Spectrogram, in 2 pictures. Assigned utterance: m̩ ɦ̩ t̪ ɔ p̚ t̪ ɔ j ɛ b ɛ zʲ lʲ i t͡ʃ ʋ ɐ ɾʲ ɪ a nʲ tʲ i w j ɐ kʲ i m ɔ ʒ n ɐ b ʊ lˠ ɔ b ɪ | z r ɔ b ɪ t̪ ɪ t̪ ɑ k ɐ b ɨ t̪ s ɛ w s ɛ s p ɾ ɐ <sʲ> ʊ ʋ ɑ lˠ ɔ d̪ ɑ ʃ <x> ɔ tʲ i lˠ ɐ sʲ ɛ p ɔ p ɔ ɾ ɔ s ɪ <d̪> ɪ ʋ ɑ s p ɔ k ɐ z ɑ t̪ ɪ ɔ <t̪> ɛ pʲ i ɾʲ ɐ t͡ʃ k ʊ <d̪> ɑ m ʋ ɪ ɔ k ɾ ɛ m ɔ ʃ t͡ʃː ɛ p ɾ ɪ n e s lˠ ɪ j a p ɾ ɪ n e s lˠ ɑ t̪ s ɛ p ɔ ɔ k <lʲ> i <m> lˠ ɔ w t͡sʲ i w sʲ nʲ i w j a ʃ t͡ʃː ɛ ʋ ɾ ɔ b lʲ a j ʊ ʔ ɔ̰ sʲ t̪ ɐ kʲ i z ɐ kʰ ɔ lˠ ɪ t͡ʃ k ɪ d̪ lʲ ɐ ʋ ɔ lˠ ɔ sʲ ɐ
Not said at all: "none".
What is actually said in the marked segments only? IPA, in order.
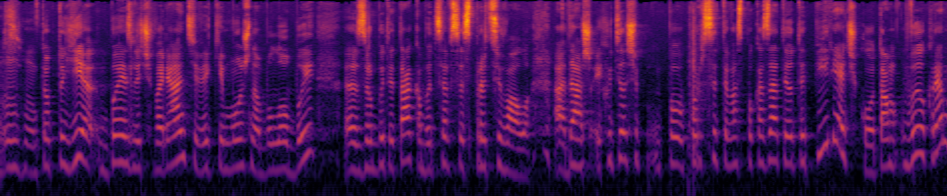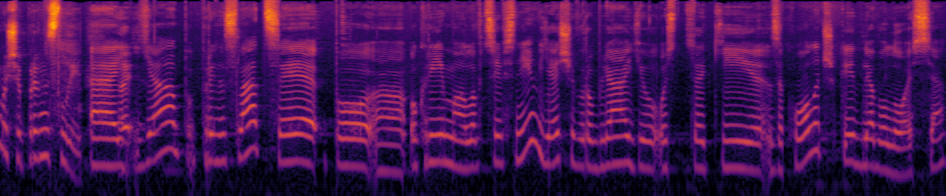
t͡sʲ, x, t̪, t̪, t̪, ɾʲ, m

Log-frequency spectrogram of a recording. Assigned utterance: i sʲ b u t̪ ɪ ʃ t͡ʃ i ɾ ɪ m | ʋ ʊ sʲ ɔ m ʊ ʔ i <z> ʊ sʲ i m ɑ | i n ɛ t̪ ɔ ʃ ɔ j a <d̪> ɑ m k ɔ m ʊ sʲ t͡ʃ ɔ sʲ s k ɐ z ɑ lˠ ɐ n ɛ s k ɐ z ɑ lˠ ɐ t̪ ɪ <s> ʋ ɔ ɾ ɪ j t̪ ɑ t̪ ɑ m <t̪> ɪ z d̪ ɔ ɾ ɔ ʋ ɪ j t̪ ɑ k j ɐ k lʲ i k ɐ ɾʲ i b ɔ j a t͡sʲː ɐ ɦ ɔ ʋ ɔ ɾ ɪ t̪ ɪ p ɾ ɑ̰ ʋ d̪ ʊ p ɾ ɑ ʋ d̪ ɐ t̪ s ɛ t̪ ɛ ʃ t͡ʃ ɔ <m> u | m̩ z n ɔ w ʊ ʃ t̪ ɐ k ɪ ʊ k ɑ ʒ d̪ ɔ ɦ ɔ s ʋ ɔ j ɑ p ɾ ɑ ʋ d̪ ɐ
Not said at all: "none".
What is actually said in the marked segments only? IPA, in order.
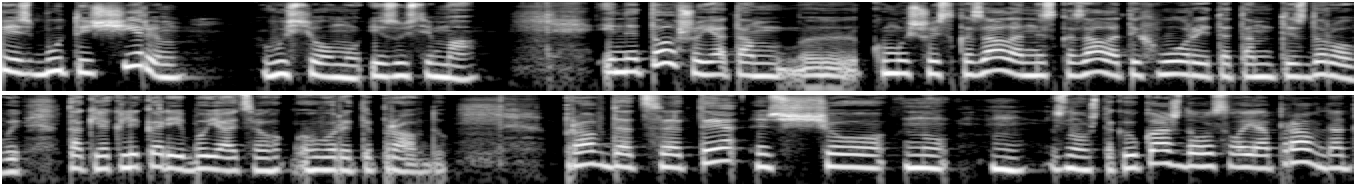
z, t̪, x, t̪, n

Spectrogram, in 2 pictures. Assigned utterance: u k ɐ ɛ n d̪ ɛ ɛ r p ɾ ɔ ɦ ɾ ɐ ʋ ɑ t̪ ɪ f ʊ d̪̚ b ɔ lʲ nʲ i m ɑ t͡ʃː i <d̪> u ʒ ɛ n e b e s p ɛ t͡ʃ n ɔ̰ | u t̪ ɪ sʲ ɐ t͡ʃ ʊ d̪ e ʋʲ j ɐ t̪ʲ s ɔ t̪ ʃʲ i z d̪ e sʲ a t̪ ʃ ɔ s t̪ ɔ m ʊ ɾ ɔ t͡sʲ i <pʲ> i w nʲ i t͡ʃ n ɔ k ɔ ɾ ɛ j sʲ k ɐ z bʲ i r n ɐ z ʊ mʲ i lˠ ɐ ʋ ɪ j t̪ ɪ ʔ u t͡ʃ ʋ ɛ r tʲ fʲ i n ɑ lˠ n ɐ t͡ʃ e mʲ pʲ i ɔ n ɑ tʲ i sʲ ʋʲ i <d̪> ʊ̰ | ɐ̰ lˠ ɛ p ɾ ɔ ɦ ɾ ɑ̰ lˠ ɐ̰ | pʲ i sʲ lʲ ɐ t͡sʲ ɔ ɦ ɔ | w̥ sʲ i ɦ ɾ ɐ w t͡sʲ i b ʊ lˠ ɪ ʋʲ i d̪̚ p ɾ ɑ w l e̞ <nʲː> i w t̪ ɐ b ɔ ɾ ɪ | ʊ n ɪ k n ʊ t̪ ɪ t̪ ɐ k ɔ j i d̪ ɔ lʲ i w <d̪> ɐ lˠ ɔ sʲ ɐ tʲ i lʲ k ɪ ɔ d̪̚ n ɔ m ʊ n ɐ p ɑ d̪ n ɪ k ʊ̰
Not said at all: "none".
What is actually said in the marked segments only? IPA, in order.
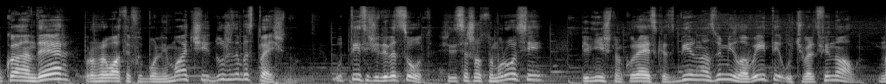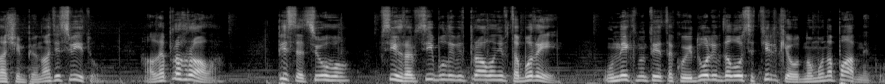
d̪, pʲ, t̪, nʲ, d̪

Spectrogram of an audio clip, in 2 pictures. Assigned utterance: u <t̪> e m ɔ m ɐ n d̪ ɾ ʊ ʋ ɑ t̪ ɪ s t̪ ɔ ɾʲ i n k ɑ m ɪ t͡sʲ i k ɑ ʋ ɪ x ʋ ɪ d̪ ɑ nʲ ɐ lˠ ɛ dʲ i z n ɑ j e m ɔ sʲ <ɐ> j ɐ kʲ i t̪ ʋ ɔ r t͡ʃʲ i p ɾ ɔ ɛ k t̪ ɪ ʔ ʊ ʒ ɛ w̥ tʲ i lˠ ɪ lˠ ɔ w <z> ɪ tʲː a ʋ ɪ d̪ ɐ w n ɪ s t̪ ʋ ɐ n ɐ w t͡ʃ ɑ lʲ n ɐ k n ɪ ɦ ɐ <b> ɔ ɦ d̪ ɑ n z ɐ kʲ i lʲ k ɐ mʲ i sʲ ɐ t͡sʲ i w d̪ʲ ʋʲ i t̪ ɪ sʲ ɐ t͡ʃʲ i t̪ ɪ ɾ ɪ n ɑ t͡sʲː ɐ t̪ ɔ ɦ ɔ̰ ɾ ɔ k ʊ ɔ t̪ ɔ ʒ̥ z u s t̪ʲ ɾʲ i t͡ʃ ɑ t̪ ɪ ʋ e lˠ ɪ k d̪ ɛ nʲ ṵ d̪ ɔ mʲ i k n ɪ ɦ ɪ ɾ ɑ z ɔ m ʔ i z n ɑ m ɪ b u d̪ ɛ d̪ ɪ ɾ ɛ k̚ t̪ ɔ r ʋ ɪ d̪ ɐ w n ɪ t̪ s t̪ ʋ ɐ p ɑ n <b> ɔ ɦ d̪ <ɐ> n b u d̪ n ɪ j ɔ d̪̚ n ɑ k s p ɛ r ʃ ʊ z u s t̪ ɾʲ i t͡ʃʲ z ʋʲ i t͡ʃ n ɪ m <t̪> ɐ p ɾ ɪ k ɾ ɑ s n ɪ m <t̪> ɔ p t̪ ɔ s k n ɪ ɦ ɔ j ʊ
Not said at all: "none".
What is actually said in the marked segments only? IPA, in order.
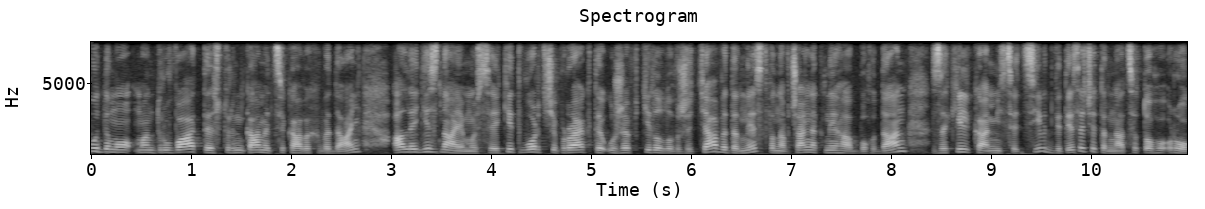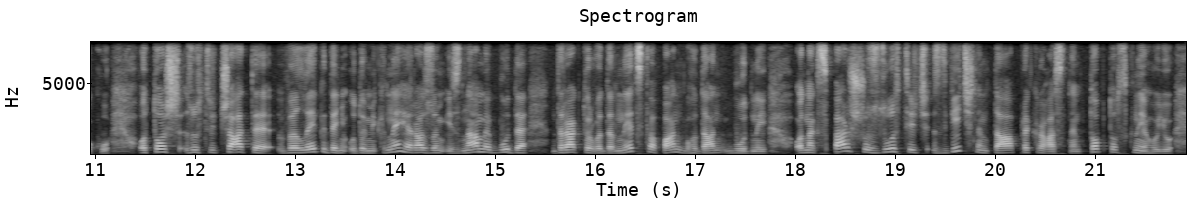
d̪, ɐ, ʒ, b, b, ɑ, t̪, t̪

